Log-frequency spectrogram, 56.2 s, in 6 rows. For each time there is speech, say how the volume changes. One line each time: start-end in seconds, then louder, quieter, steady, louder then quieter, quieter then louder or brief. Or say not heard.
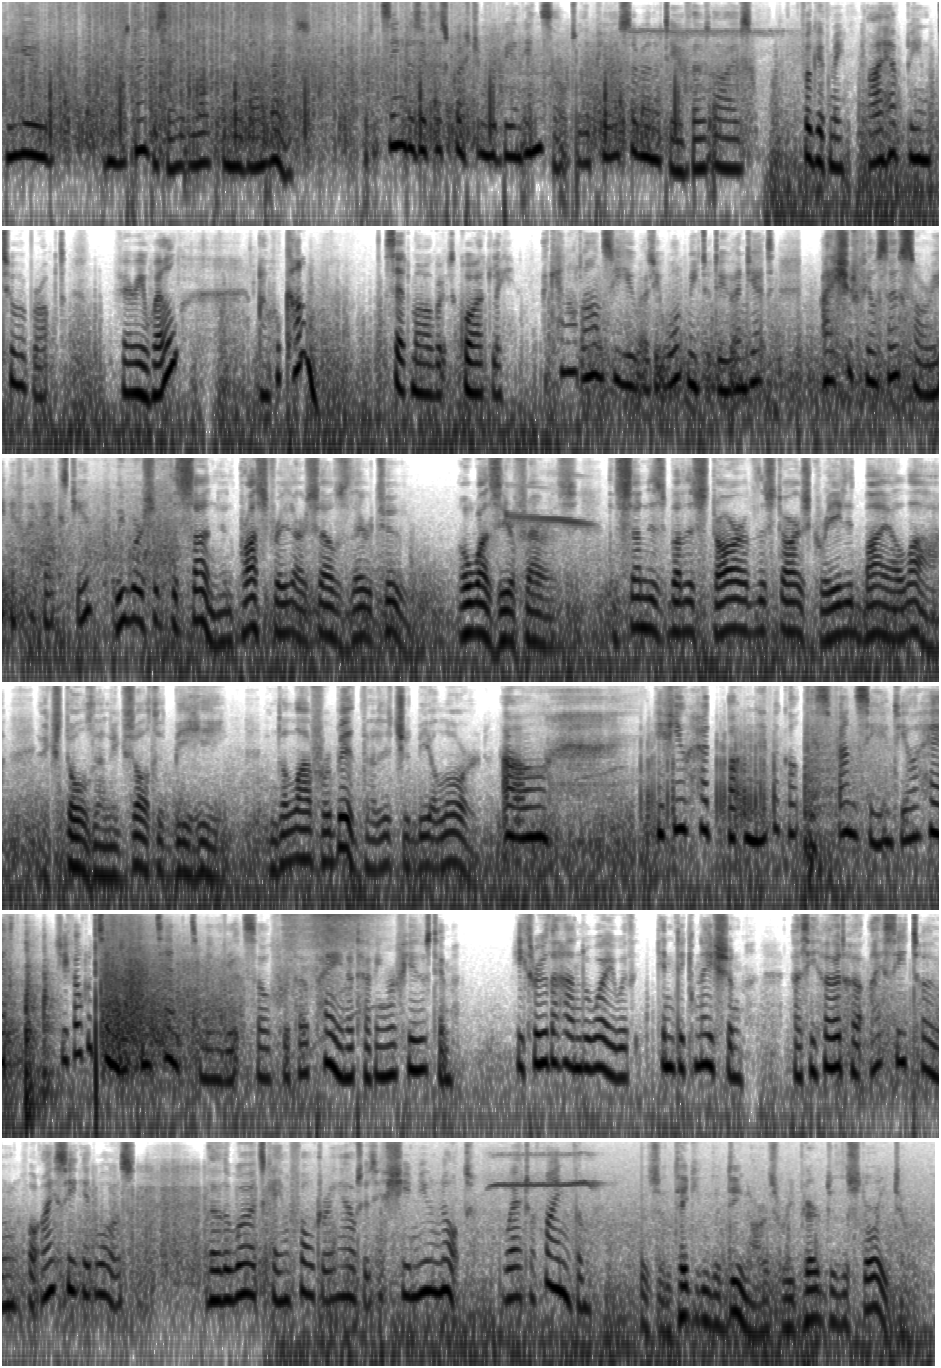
0.0-48.2 steady
48.9-56.0 steady.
